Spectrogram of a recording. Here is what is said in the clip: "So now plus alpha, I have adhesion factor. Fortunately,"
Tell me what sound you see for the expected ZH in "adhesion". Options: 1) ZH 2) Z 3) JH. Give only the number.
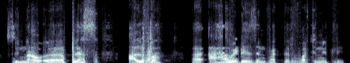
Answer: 2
